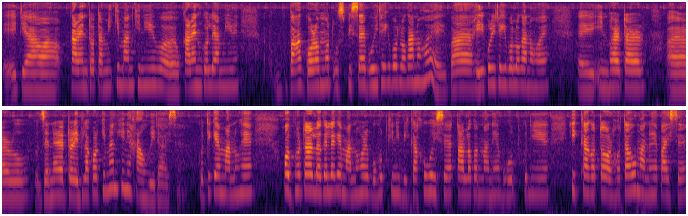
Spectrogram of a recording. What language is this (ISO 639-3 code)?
asm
